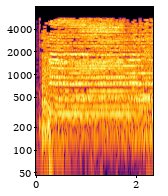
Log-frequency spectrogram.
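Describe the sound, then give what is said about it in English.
A special train rolls through a small Texas town, its horn sounding one long, loud, steady chord that holds for more than two seconds above the rumble of the moving cars. “The special train continues carrying George H.W. Bush.”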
